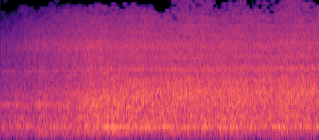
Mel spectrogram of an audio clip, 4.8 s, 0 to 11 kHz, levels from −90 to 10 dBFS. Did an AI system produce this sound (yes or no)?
no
